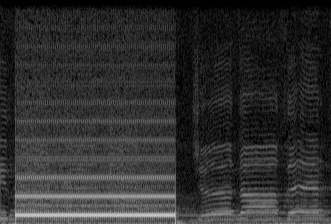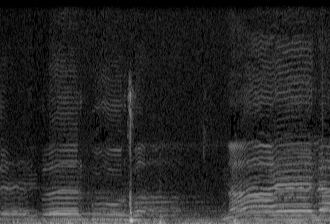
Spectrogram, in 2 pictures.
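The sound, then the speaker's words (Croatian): A telephone rings with one loud, steady electronic tone lasting about two seconds. Quieter, mixed sounds follow. “Telefon zvoni”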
